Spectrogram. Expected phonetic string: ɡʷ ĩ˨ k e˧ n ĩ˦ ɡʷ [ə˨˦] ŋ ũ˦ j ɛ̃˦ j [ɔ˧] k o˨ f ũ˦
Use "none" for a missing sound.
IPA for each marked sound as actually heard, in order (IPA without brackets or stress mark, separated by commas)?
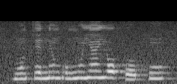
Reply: ə˨˦, ɔ˦˨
